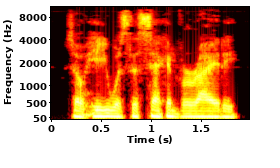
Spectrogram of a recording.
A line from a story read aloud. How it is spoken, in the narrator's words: Hendrix murmured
